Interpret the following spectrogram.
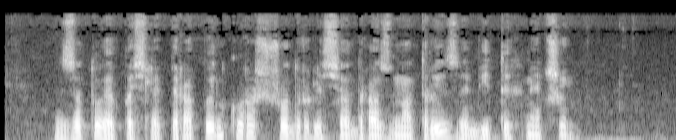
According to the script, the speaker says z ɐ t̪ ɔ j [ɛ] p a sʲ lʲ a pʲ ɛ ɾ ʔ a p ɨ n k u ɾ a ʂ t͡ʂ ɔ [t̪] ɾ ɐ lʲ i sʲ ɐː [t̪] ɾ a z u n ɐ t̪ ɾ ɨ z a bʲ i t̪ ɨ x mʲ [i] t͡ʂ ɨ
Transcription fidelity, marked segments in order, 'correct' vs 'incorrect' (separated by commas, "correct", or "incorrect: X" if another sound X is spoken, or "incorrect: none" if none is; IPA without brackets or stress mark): correct, incorrect: d̪, incorrect: d̪, incorrect: a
